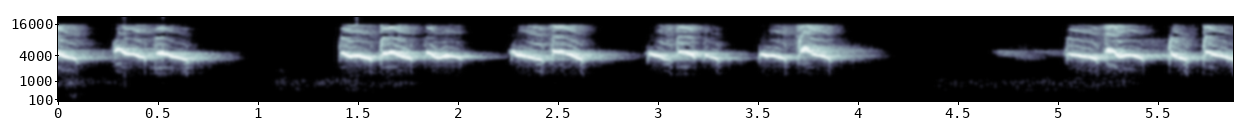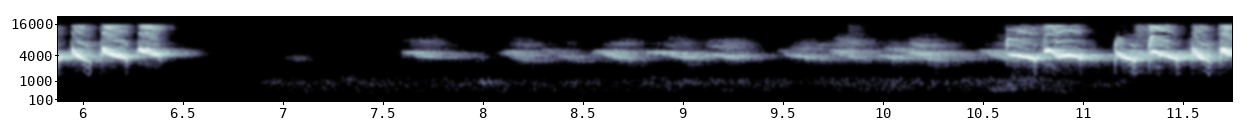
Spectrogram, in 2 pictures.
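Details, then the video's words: Energetic white-rumped shama phrases, 29 August 2021, with clipped whistled bursts spaced by short silences, a quieter rambling warble midway, and a final loud rapid flourish. "Puteh Raja Sing Buka"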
